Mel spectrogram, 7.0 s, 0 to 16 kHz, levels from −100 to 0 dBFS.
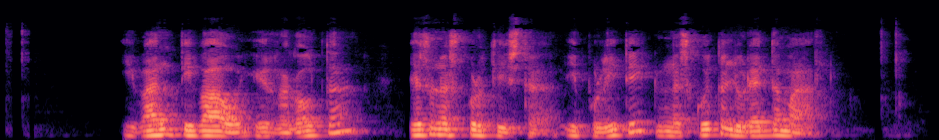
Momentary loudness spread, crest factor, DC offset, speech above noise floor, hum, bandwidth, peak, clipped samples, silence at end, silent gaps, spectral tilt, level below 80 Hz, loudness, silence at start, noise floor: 12 LU; 18 dB; under 0.1%; 60 dB; none; 7.4 kHz; -6 dBFS; under 0.1%; 0.9 s; none; -7 dB/octave; -66 dBFS; -25 LUFS; 0.95 s; -84 dBFS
